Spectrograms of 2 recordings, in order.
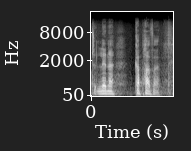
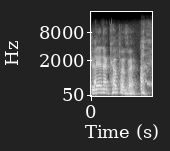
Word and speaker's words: lenacapavir: changer you speak about, lenacapavir. My pronunciation of it is going to improve, I promise. It's perfect. It's perfect. lenacapavir.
